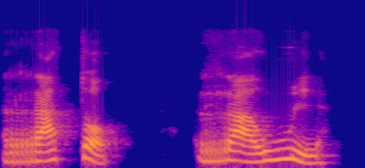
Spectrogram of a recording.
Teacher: cuando una palabra comienza con R, siempre tenemos the rolled R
